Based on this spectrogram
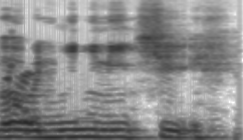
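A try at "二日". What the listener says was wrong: It's not nichi. I told you, but you remember what I told you? The first until the 10 have a special way of reading it. So Futsuka.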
